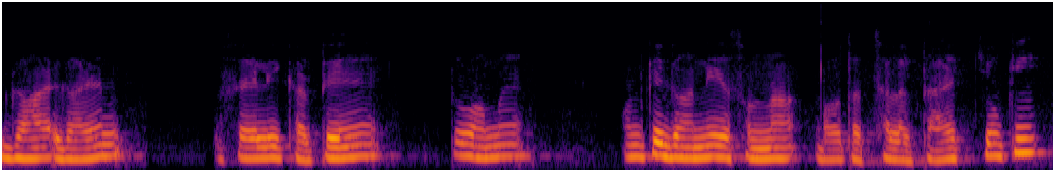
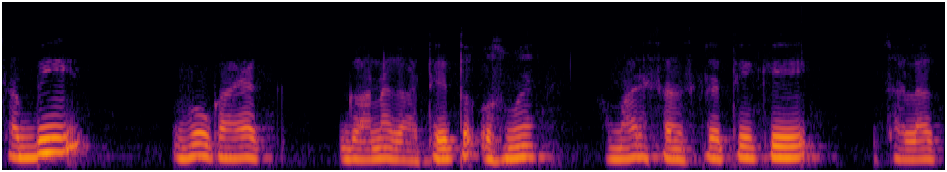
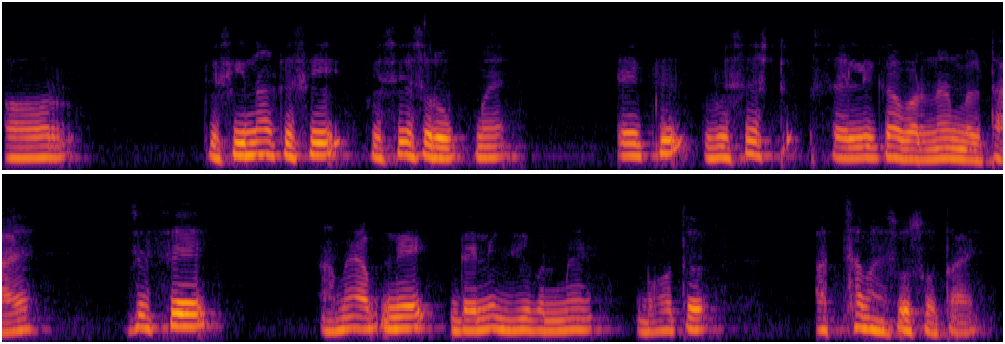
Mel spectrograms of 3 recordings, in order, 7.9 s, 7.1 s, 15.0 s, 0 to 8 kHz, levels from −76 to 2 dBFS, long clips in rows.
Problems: none marked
